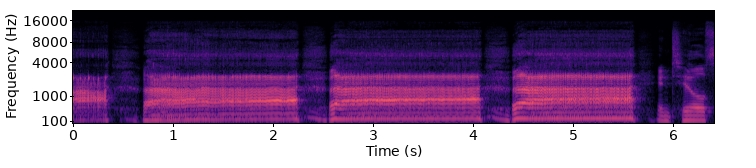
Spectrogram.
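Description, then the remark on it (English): Three long, loud, strained yells, each held steady for over a second with brief gasps between, a Dragon Ball Z-style power-up charging scream belted out with fists clenched and body hunched over. “Clench your fists, hunch over a little bit, and scream until kind of a fiery cloud goes around you.”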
